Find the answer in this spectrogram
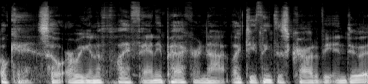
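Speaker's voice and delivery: mock whispering. [name] recounts whispering to Neil during their set, retelling a whisper. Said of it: "I'm like trying to whisper".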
